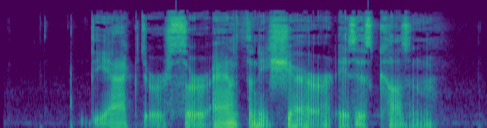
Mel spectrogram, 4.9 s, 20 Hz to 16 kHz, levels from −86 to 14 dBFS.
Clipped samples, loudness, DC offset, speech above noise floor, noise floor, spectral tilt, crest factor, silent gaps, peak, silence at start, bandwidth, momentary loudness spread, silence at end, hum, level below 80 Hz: under 0.1%; -16 LUFS; under 0.1%; 40 dB; -58 dBFS; -2.5 dB/octave; 18 dB; none; 0 dBFS; 0.9 s; 11.5 kHz; 12 LU; 0.5 s; none; -40 dBFS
